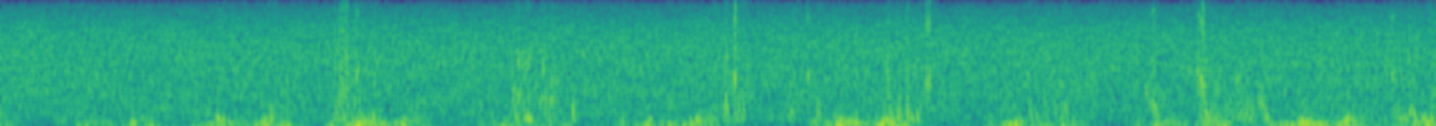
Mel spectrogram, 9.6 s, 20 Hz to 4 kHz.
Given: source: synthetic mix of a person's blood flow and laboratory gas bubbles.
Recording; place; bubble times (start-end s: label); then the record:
Doppler ultrasound of blood flow; precordium
1.42-1.50 s: bubbles
1.77-1.85 s: bubbles
2.20-2.54 s: bubbles
3.37-3.74 s: bubbles
3.77-3.87 s: bubbles
4.74-5.02 s: bubbles
5.04-5.50 s: bubbles
5.86-6.24 s: bubbles
6.83-7.15 s: bubbles
7.60-7.77 s: bubbles
7.94-8.48 s: bubbles
9.25-9.58 s: bubbles
From the record:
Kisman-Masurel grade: 232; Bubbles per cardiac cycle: several, 3 to 8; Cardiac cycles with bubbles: 50 to 99%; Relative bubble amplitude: moderate (0.250 to 0.450); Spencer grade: 3 (all of the cardiac periods contain showers or single bubble signals, but not dominating or overriding the cardiac motion signals); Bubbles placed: anywhere in the cardiac cycle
